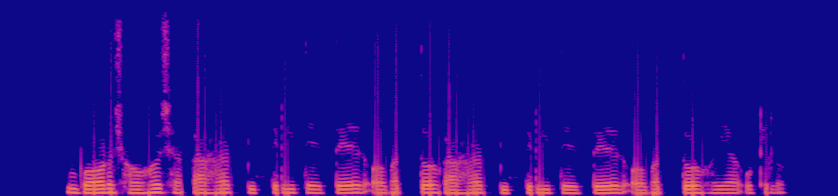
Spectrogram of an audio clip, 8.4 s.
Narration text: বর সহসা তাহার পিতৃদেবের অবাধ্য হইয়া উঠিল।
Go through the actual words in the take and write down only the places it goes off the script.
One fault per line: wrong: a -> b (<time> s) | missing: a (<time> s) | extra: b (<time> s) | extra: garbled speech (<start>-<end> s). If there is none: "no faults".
extra: তাহার পিতৃদেবের অবাধ্য (4.4 s)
